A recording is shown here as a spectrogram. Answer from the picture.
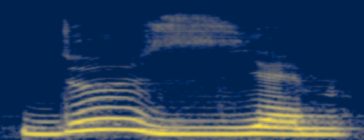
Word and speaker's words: deuxième: La lettre X peut également faire le son Z, comme dans les mots deuxième, sixième, 18.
